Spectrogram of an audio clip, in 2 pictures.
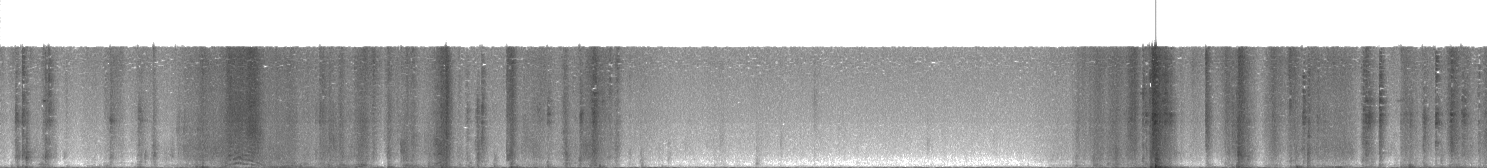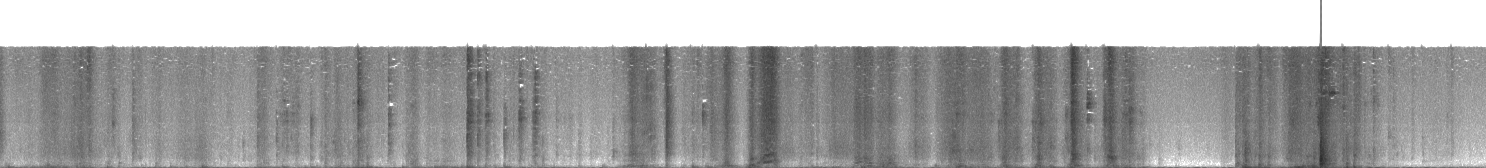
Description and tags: Zipping a full suitcase, then standing it up. Stereo binaural recording.
packing, zipper, zipping, pack, foley, suitcase, zip, binaural, stereo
